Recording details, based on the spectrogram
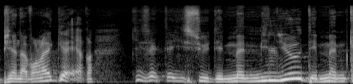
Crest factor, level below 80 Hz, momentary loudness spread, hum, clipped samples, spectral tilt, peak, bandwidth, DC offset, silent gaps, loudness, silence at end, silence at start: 12 dB; -56 dBFS; 15 LU; none; under 0.1%; -6.5 dB/octave; -4 dBFS; 17 kHz; under 0.1%; none; -18 LUFS; 0 s; 0 s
